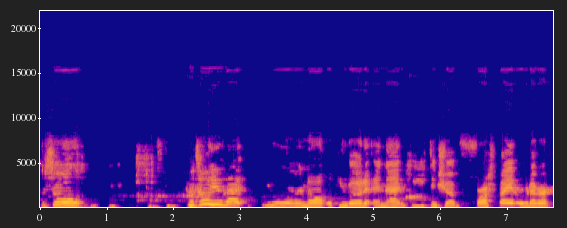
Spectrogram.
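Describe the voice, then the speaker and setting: A woman's voice: high voice, steady tone, slow pace. A woman talking casually through a video game walkthrough, chatty and unsure, with lots of ums and self-corrections. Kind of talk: casual gameplay commentary. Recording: dull lo-fi voice over loud game music.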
